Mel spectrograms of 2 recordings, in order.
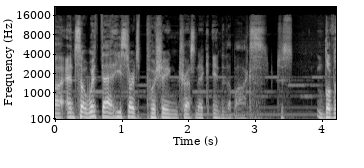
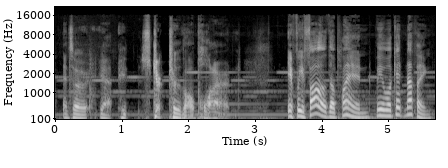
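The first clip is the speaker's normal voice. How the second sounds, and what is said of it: Imitates other characters' voices. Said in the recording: “replay this in almost in their voices ... That's my impersonation of them.”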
